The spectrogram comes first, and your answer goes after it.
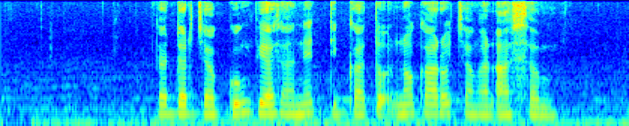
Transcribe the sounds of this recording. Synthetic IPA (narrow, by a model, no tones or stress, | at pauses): d̥adar̥d͡ʒaɡ̥ʊŋb̥iasaned̪̥i̤ɡ̥at̪o̰ʔnɔkaɾo̥ʒ̥a̤ŋanʔasəm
